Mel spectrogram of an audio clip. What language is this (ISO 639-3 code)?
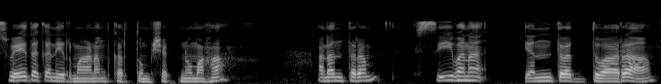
san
